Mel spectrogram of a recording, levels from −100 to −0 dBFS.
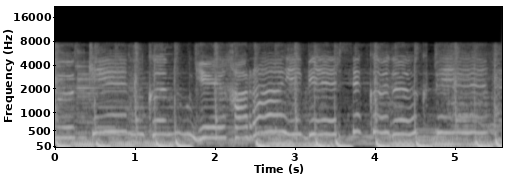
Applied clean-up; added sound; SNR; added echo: none; none; none; none.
